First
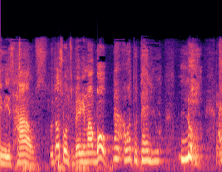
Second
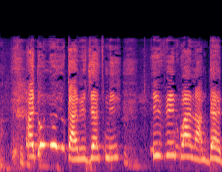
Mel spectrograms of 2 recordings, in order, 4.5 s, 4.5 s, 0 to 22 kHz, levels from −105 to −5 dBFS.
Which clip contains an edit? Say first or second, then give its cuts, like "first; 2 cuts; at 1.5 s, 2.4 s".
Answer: first; 2 cuts; at 1.0 s, 2.2 s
